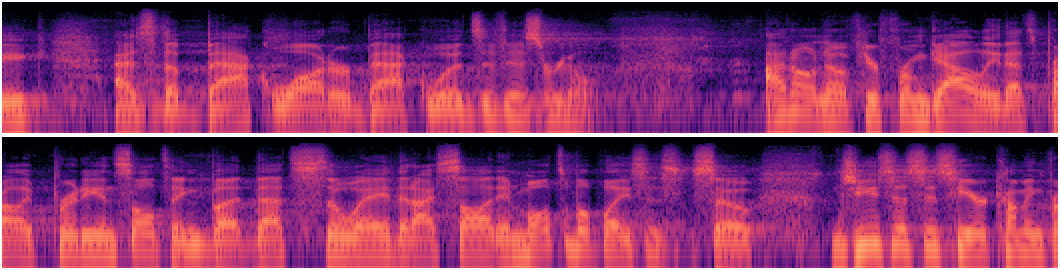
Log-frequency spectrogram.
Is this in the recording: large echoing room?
yes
